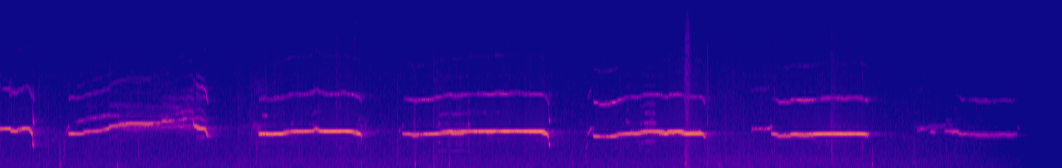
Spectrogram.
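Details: Bald eagle recorded in Michigan: a series of about five high, thin, whistled notes, each drawn out for over a second with a slight warble, separated by short pauses, over faint background hiss.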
